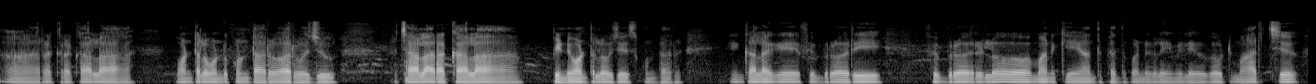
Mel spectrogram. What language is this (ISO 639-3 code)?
tel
